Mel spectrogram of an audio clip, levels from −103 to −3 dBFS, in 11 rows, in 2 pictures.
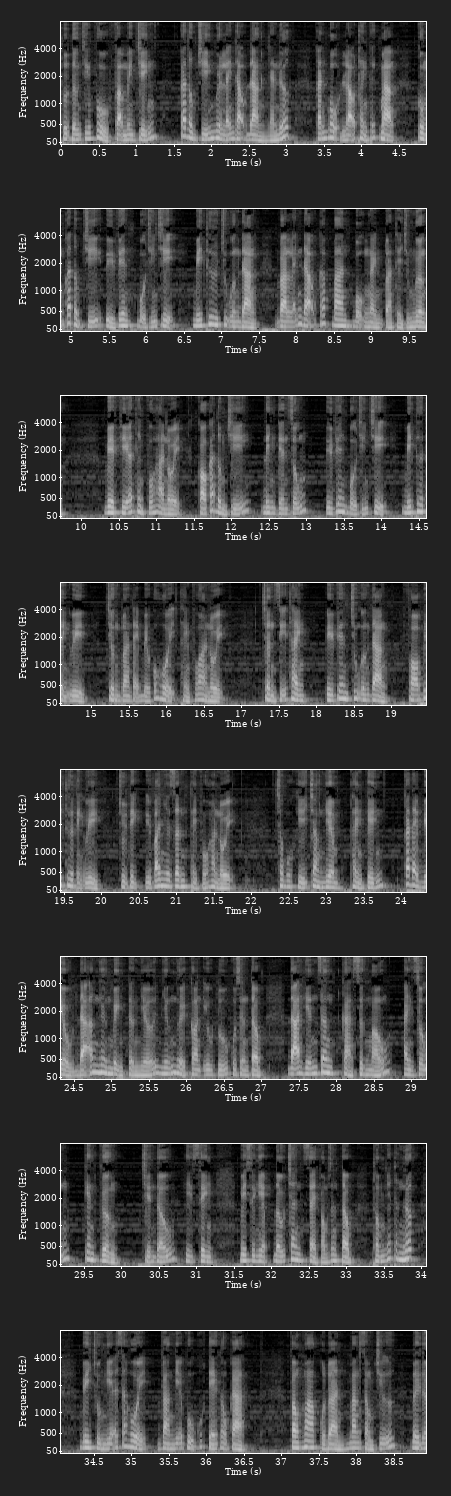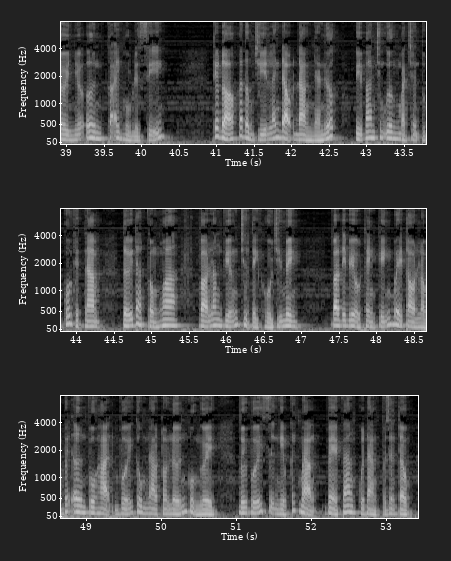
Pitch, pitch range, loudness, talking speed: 130 Hz, 115-150 Hz, -34 LUFS, 275 wpm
